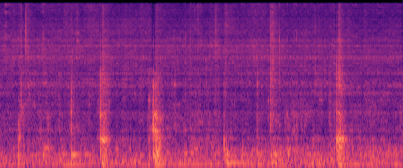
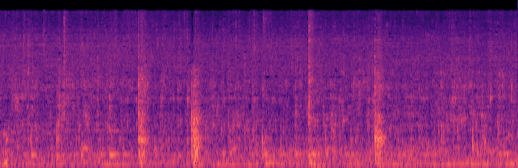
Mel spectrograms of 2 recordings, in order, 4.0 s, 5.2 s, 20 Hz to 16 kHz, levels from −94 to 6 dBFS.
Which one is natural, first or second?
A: second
